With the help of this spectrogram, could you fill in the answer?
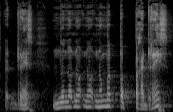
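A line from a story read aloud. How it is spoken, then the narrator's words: Stammering reply. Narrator (Catalan): va contestar Bernat, tartamudejant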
